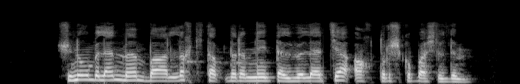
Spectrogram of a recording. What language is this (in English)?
Uyghur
